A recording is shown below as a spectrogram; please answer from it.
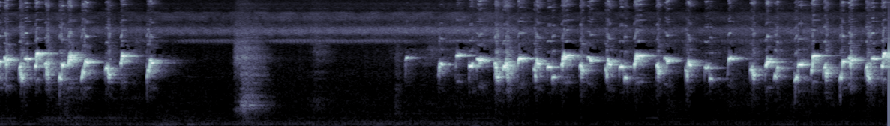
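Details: Sooty-headed Bulbul singing in the morning as a tutor recording: rapid runs of short, liquid chirps sliding between mid and high pitch, broken by a pause of about three seconds with one faint lower note, then resuming just as busily.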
